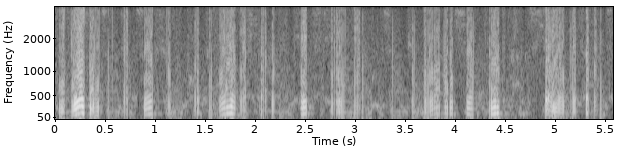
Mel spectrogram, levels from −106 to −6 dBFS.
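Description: From start to finish the speech carries a mu-law and A-law mix-up: the G.711 telephone stream was encoded with A-law but decoded as mu-law. Because the two logarithmic curves map the 8-bit codes to different amplitudes, sample levels come out scrambled, some too loud and others too quiet. The quietest codes are lifted well above silence. The result is harsh, gritty distortion over the band-limited, sub-4 kHz telephone sound, with a noise floor filling every pause.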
